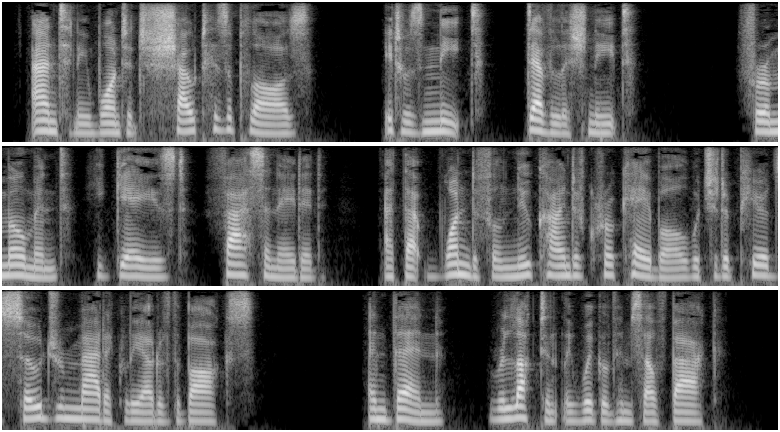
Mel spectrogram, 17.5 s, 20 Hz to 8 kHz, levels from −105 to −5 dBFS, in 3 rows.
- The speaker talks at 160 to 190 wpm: No, slow, 135 wpm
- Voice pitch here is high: No, medium, 155 Hz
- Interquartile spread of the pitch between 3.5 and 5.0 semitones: No, average, 3.0 semitones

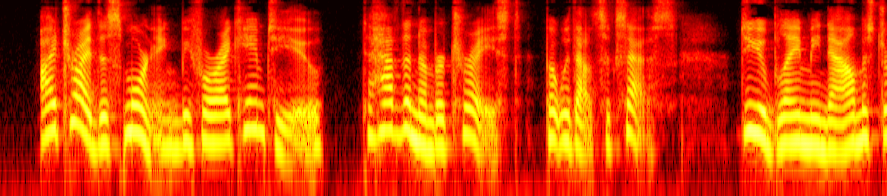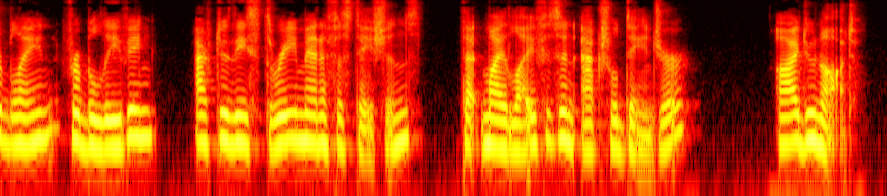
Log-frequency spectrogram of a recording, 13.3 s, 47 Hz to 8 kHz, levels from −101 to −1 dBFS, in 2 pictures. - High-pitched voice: Yes, high, 195 Hz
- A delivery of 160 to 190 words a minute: Yes, average, 180 wpm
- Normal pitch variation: Yes, average, 3.6 semitones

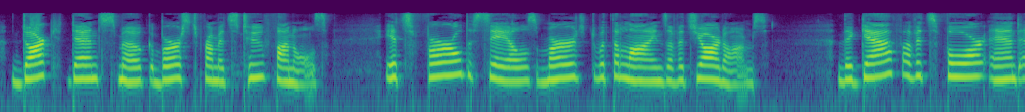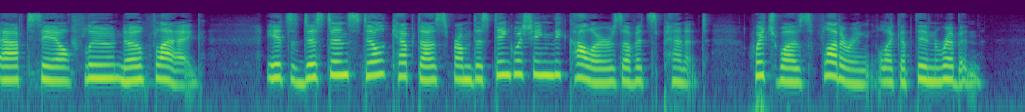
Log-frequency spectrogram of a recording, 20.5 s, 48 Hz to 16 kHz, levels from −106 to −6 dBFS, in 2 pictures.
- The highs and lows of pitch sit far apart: No, average, 3.5 semitones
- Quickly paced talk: No, average, 140 wpm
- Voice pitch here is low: No, very high, 265 Hz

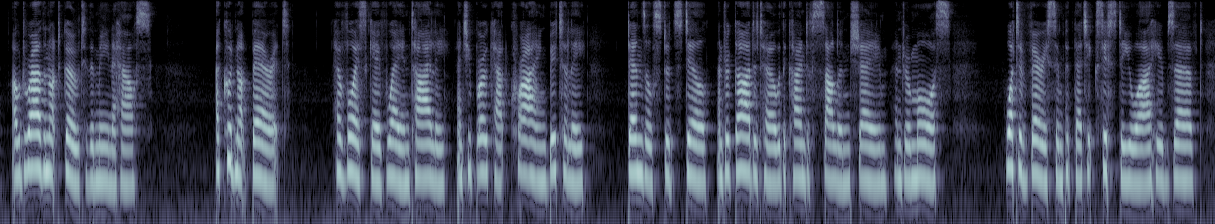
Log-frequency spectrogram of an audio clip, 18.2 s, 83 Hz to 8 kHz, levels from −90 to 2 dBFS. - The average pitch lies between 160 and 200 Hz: No, high, 210 Hz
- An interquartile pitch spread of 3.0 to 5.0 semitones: No, narrow, 2.6 semitones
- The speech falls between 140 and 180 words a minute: Yes, average, 160 wpm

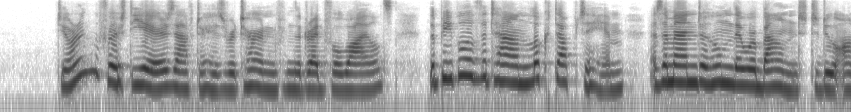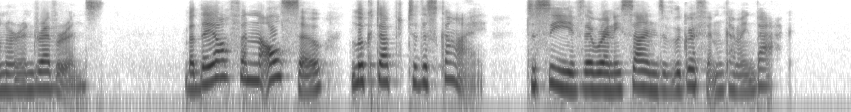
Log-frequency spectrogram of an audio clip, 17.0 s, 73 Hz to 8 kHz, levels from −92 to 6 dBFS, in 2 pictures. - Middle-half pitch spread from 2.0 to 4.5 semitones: No, wide, 5.4 semitones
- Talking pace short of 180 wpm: No, average, 190 wpm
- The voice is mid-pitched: No, high, 215 Hz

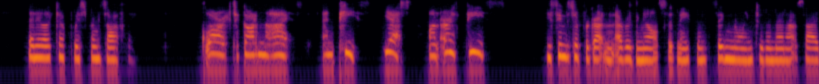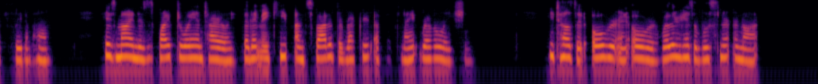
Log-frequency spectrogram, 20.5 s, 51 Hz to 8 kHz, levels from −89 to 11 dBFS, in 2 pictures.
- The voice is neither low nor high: No, high, 240 Hz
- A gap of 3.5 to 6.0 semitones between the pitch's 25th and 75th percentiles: No, average, 2.8 semitones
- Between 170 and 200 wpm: Yes, average, 195 wpm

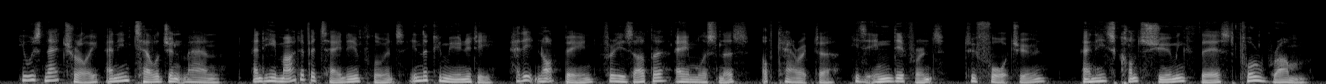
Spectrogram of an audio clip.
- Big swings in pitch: Yes, wide, 6.6 semitones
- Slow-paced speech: No, average, 160 wpm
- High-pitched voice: No, low, 120 Hz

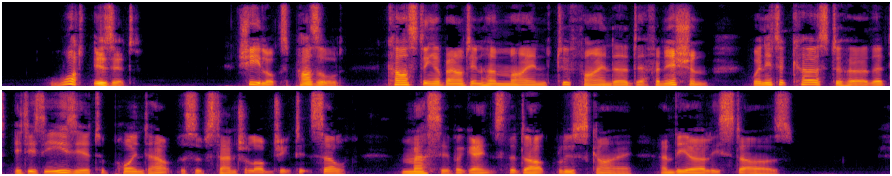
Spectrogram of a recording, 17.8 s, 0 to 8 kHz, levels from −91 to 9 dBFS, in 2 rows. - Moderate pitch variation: No, wide, 7.4 semitones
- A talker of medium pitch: No, low, 115 Hz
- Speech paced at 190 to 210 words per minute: No, average, 140 wpm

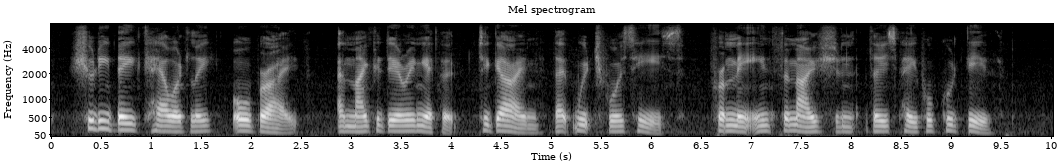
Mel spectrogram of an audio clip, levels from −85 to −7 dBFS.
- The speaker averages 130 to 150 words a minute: Yes, average, 145 wpm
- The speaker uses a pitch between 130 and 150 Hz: Yes, medium, 140 Hz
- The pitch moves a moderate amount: No, narrow, 2.1 semitones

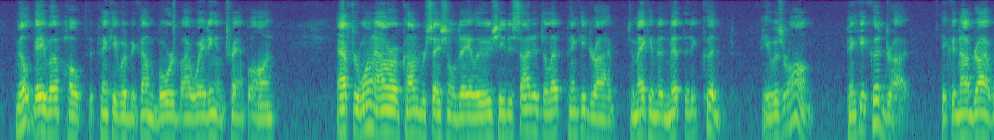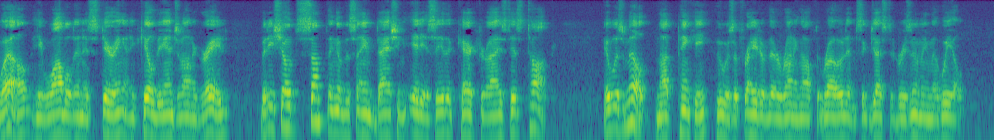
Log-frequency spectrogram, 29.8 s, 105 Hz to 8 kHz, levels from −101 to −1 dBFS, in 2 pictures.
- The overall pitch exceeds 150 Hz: No, low, 115 Hz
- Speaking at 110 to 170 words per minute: No, average, 180 wpm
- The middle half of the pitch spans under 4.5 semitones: Yes, average, 2.9 semitones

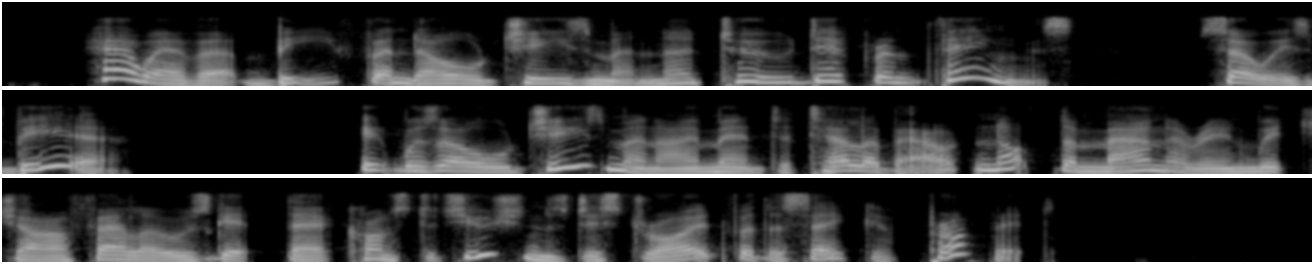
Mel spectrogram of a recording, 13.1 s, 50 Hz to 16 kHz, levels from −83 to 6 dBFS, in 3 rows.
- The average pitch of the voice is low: No, medium, 185 Hz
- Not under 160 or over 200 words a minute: Yes, average, 170 wpm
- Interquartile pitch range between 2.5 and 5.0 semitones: No, wide, 5.5 semitones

